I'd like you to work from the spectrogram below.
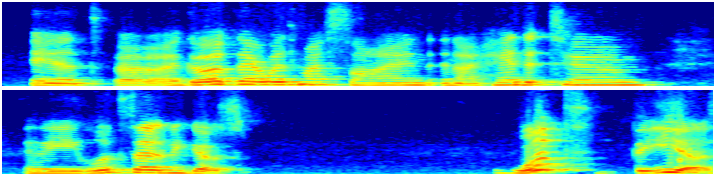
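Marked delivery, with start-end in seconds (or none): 6.1-7.1 put-on Georgia accent, very loud. Retelling a man's reaction to being handed a sign, imitating a Gainesville, Georgia accent. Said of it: "And his very Gainesville, Georgia accent".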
